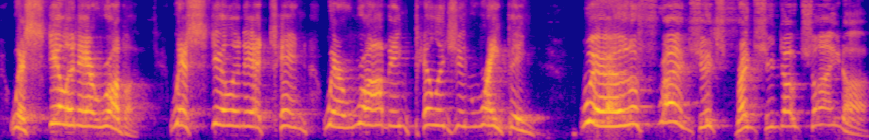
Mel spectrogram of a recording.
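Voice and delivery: shouted colonizer caricature, slow and high; mock French colonizer. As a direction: bellow it like a proud plunderer boasting.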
